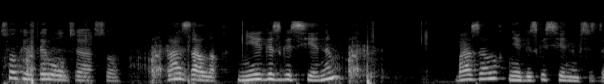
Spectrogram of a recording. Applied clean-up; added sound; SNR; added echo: neural mask model RNNoise.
